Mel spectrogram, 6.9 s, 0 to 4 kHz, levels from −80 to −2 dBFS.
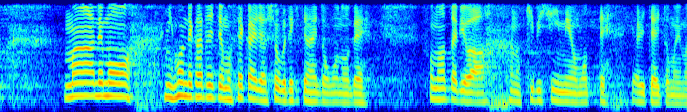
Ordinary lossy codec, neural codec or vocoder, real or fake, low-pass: none; none; real; 3.6 kHz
